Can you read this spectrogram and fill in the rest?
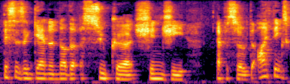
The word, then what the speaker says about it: Asuka: I'm going to try and use the Japanese pronunciations. Asuka.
